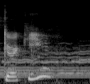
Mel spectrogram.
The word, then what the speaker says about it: Gehrke: it wrong well there's two ways of saying it the American way is giry the German Way is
